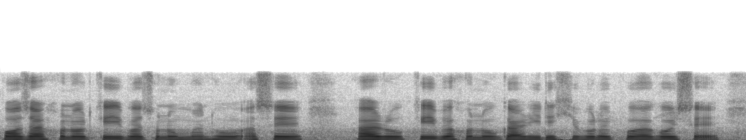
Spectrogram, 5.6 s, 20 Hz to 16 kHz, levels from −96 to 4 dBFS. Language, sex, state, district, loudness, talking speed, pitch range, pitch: Assamese, male, Assam, Sonitpur, -18 LUFS, 105 wpm, 155-160 Hz, 155 Hz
